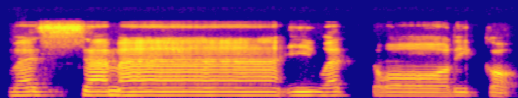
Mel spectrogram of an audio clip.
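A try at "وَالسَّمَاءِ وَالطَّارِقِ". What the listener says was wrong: Nah, di sini ya, yang ada huruf tonya ya, mau lebih diangkat lagi isti'lanya supaya itbaqnya dapat ya. Wassama'i wat-thoriq. Dan qalqalah di akhir dia setengah harokat saja, memantul ringan. Wat-thoriq.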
